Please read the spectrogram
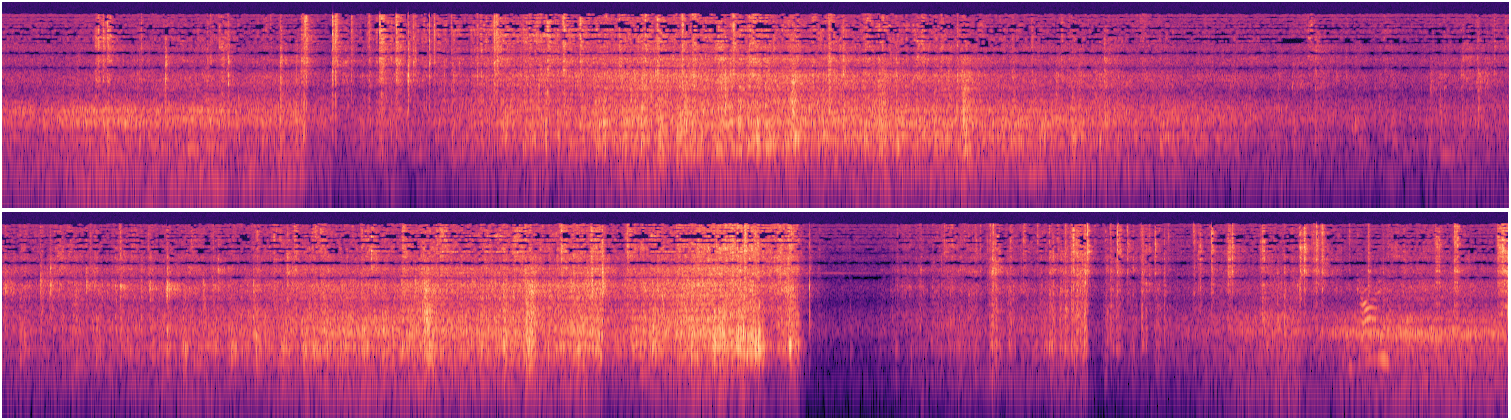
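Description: Drift trike's hard plastic rear wheels rolling and skidding on rough tarmac, a grinding rumble. It grows loud, fades as the trike goes away, builds again as it comes back, then cuts off suddenly.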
